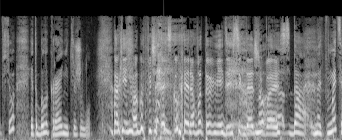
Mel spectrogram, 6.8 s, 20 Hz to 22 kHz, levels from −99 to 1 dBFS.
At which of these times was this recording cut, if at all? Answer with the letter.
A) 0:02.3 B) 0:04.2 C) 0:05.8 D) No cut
A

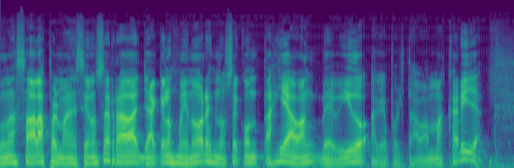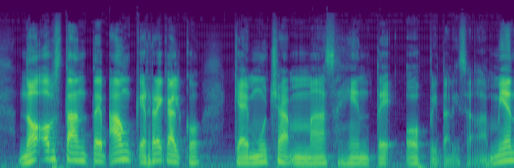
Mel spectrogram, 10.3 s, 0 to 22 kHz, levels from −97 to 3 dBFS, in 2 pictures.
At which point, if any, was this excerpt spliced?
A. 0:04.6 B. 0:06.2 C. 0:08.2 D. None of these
B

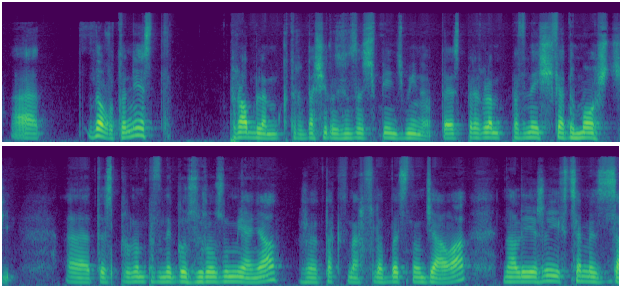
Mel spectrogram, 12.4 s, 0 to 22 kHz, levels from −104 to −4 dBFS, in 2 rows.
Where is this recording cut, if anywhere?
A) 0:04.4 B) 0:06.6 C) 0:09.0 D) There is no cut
D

